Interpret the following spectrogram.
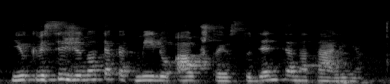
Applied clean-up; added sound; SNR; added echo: none; none; none; none.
